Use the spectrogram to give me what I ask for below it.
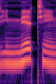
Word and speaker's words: emitting: Now we double the T here because our root word is emit, and in that word, it's a 2-syllable word, but the second syllable does get the emphasis, and that second syllable ends in a vowel followed by a single consonant.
